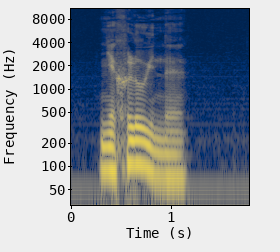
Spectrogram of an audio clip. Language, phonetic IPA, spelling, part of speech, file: Polish, [ɲɛˈxlujnɨ], niechlujny, adjective, Pl-niechlujny.ogg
